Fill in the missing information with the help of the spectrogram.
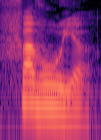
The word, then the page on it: favolha: favouio; Provençal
